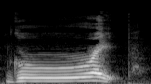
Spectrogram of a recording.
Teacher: in the word grape the r sound is stronger and you even hear it more than the G sound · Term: R blends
